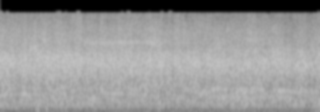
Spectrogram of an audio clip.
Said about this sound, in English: It's an improvement. É uma melhoria. Come on, clap for yourself again. Palmas para você novamente.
